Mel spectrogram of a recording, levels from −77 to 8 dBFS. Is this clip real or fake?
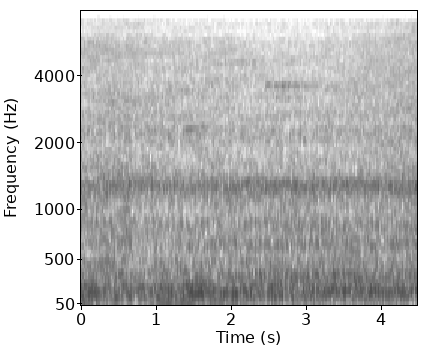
real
